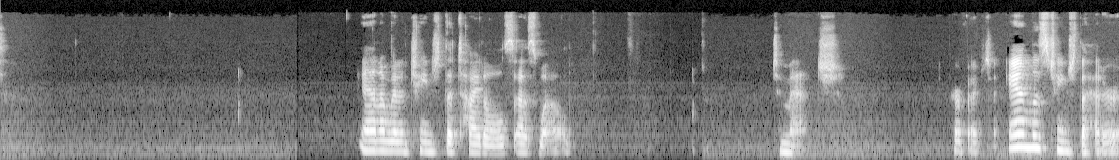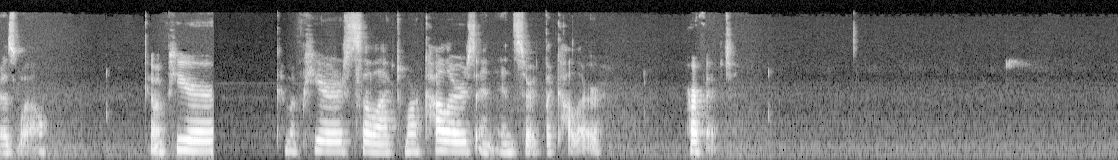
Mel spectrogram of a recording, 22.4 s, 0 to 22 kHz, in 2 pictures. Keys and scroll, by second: 6.8 super+v, 15.2 super+v.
